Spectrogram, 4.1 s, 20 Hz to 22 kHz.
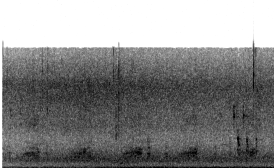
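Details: Mallards recorded on 5 December 2020: hoarse, nasal quacks repeat roughly every half second, partly buried in heavy low rumbling background noise.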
